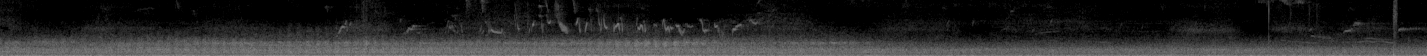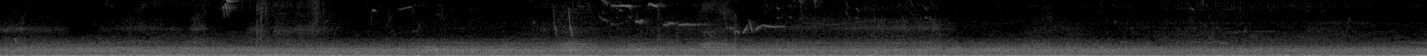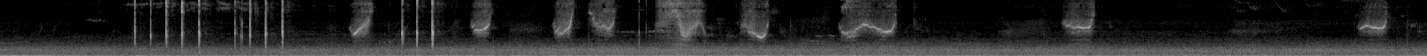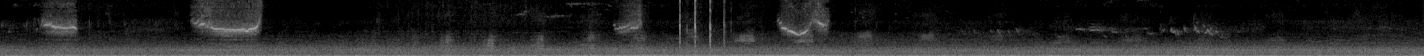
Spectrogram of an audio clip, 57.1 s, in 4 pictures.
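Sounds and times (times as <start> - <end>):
quick clicks: 29.9 - 31.5, 32.1 - 33.1, 49.6 - 50.2
bird giving high calls: 34.1 - 36.3, 36.9 - 37.5, 49.0 - 51.1.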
